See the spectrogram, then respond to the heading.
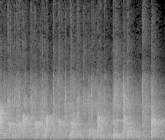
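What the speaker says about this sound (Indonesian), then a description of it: "Tepuk tangan untuk kita semuanya" A morning classroom group applauds together, a brisk wash of clapping with scattered sharper taps that stays fairly loud and even from start to end.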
